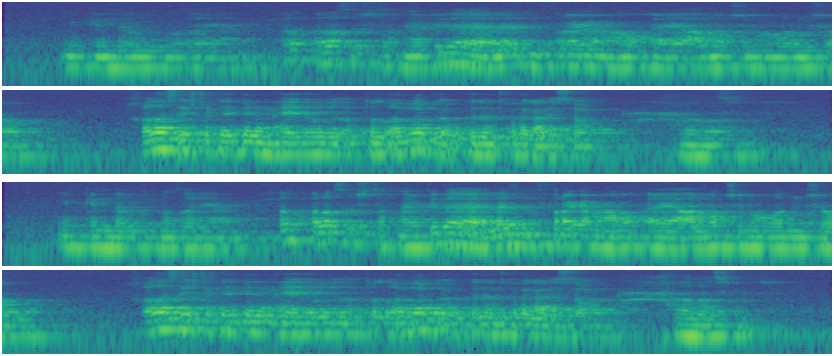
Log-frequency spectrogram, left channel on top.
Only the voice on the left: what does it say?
خلاص قشطه كده كده نهائي دوري الابطال قرب لو كده نتفرج عليه سوا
